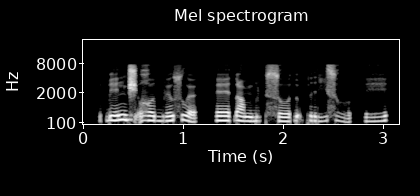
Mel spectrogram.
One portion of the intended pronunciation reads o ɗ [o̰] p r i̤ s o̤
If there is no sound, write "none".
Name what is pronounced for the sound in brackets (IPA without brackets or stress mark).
o̰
